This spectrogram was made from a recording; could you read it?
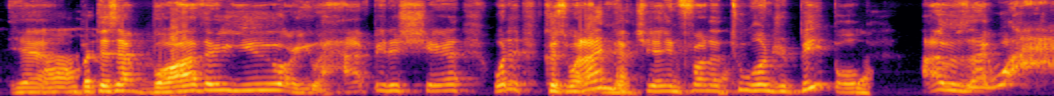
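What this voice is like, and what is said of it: Slight foreign accent. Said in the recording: “you do have an accent for me. ... Just a touch.”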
